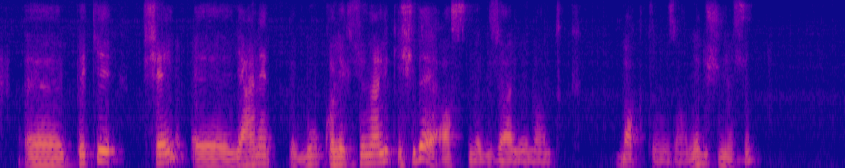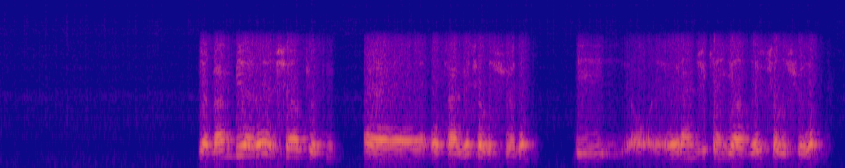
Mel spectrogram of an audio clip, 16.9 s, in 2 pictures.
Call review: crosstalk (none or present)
none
